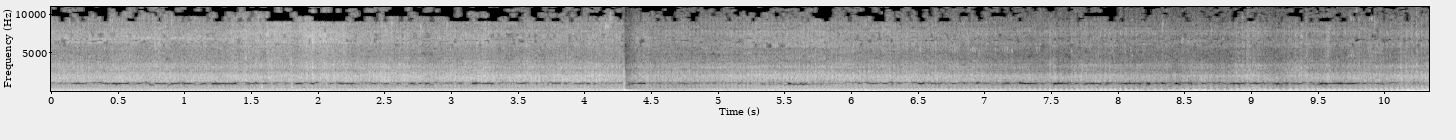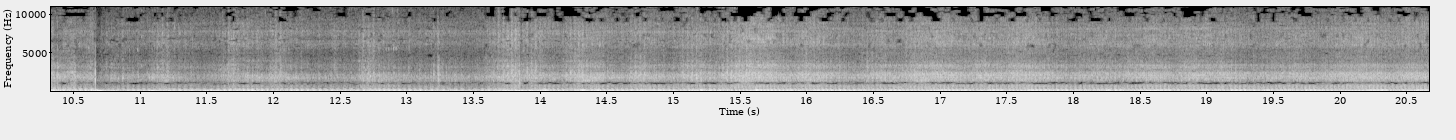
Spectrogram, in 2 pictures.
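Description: ATC three-wheeler engine running while being ridden. The engine note dips briefly about four seconds in, then picks up again.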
